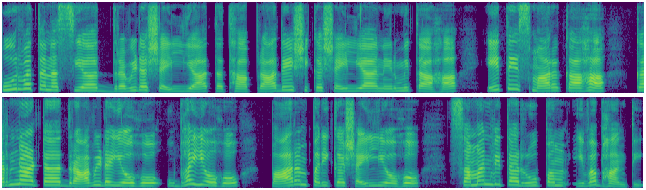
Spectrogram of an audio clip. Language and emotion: Sanskrit, neutral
